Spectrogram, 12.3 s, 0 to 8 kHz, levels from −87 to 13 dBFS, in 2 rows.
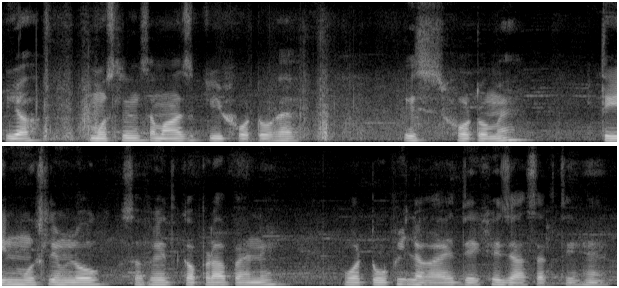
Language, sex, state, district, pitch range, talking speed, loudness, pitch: Hindi, male, Arunachal Pradesh, Lower Dibang Valley, 115-120 Hz, 105 wpm, -19 LUFS, 115 Hz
